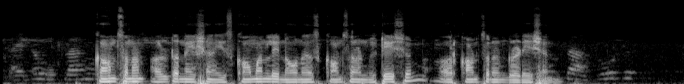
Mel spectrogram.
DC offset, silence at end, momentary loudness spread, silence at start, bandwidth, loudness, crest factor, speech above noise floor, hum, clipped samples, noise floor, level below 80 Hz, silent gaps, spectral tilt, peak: under 0.1%; 0.55 s; 12 LU; 0.15 s; 14 kHz; -18 LUFS; 16 dB; 39 dB; none; under 0.1%; -56 dBFS; -34 dBFS; none; -7 dB/octave; -2 dBFS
